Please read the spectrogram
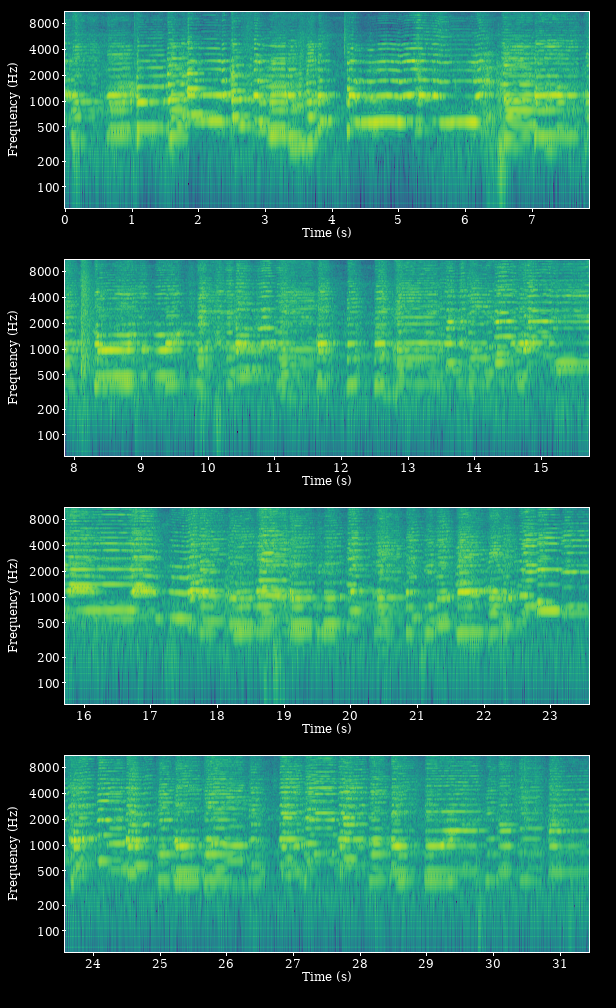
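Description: Harmonica played live through a microphone, cupped in both hands: a run of short notes and chords, with a few held notes.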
